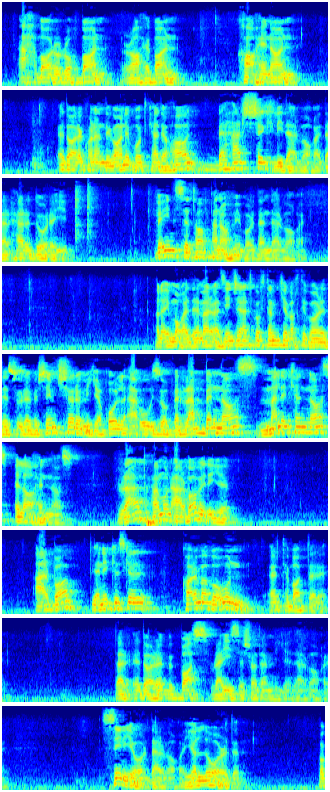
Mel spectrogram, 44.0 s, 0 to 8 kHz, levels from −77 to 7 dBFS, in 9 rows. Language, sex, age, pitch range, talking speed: Persian, male, 50-69, 90-115 Hz, 100 wpm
